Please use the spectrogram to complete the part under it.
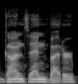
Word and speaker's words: GunsXButter: It's pronounced Guns and Butter, but spelled GunsXButter.clothing.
